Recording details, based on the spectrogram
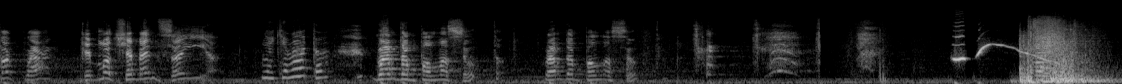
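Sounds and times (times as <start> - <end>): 
speech: 0.8 - 4.8, 5.4 - 7.2
person whistling: 9.5 - 10.4.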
